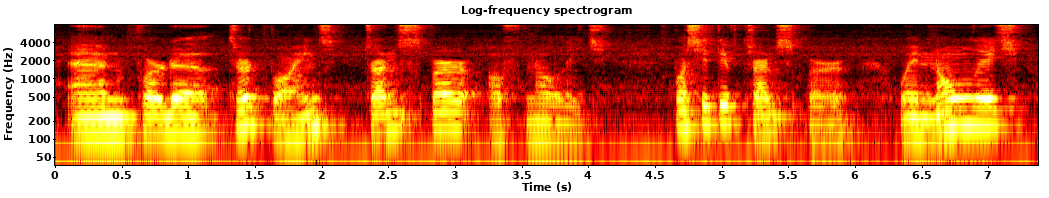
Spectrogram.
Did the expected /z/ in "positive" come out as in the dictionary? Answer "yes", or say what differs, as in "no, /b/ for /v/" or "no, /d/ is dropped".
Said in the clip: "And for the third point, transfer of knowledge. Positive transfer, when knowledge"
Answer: no, /s/ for /z/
